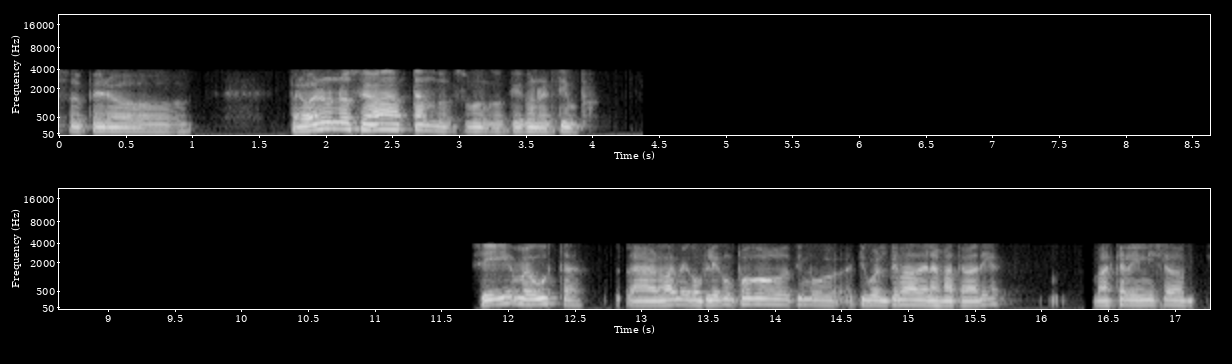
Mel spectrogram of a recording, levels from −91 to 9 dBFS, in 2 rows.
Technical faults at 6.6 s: none

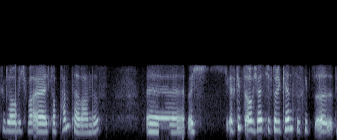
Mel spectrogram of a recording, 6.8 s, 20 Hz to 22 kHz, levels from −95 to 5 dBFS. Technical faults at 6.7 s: none

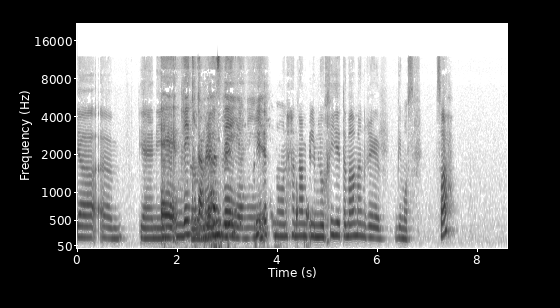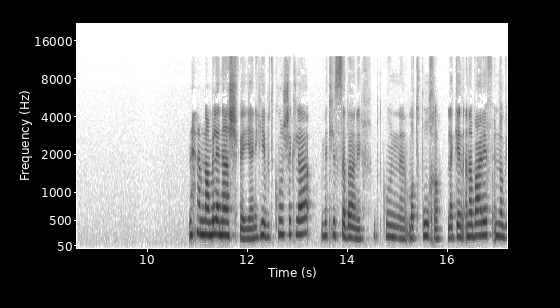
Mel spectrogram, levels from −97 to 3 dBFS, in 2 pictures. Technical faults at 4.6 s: echo leak; speech suppressed in double talk

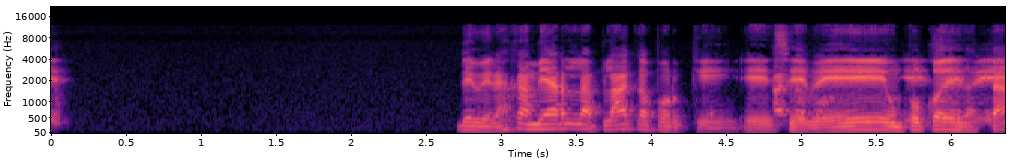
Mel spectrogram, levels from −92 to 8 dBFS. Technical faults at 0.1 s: echo leak

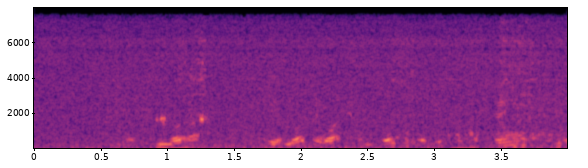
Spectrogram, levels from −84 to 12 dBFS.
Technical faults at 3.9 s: echo leak; speech suppressed in double talk

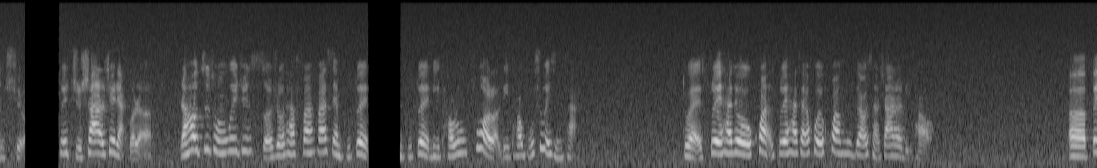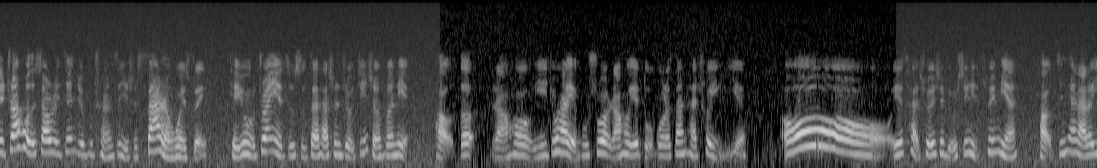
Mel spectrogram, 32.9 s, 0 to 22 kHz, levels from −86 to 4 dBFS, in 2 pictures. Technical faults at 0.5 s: stream reconnect

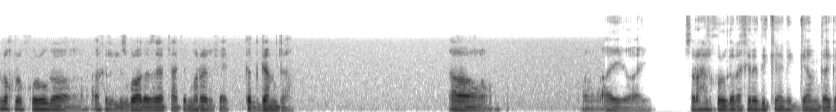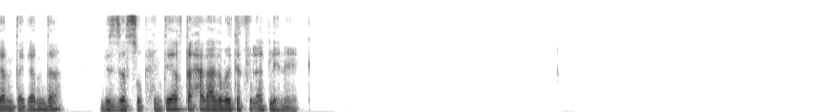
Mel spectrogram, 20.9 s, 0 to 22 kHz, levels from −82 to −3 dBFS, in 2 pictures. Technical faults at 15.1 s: none

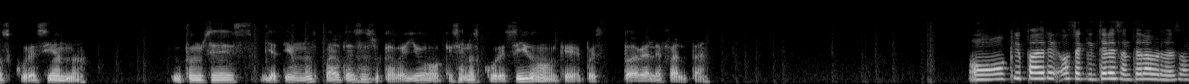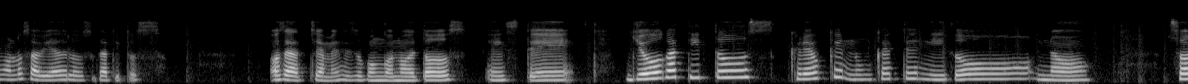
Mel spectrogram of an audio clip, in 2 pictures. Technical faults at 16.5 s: none

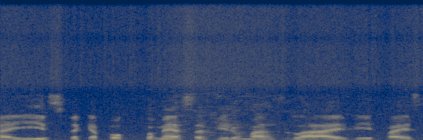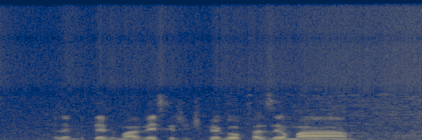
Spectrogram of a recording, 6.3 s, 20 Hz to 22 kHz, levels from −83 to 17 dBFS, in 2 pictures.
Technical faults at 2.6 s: noise suppressor artifacts; speech cut by the noise suppressor

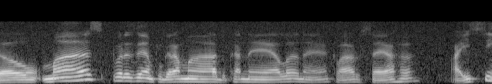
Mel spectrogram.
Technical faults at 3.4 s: none

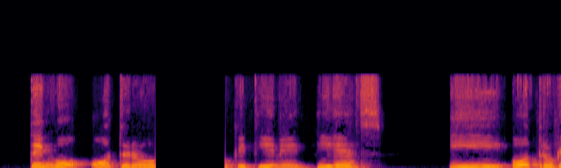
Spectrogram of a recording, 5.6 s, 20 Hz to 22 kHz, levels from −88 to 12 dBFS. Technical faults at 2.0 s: playback stall

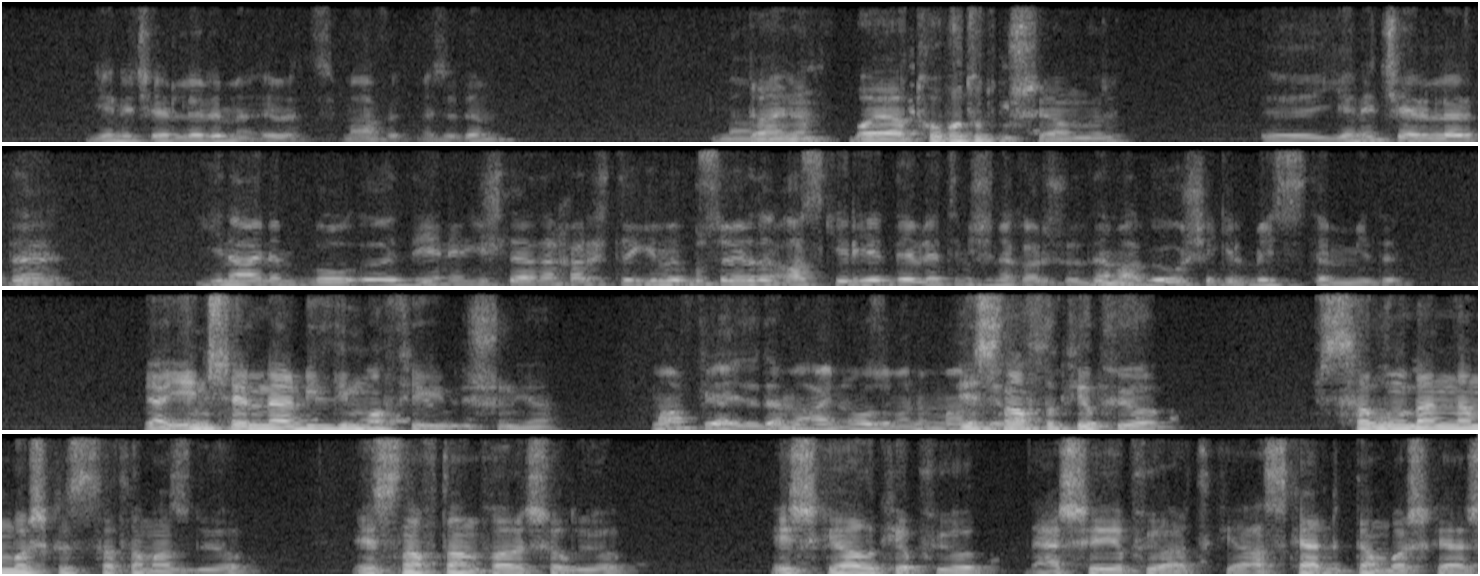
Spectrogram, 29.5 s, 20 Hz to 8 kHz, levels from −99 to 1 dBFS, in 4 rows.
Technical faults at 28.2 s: echo leak

